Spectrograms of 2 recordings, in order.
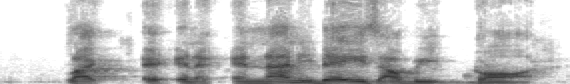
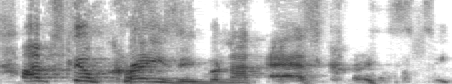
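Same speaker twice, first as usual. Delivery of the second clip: giggly line jumping high then slowing down; laughing; 5 semitones higher, 4 dB louder than usual. Real, not acted. Joking to the host about still being crazy, laughing. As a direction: laugh it out, admitting it playfully.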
